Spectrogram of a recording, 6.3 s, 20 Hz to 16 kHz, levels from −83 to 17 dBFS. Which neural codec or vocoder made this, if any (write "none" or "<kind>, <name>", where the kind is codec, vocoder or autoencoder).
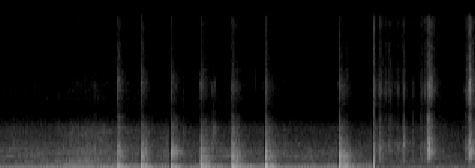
vocoder, BigVGAN v2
